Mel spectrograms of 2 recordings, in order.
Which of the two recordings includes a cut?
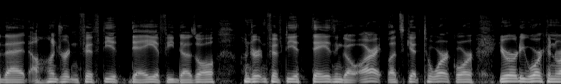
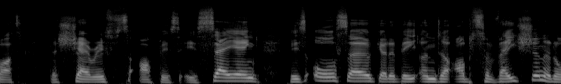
second; 1 cut; at 2.8 s

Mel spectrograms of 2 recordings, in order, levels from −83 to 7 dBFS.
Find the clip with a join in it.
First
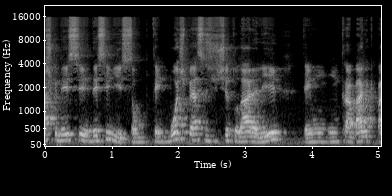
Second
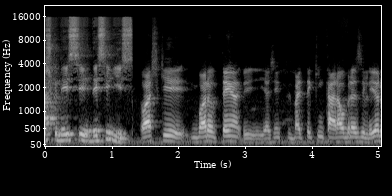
second; 2 cuts; at 1.3 s, 3.0 s

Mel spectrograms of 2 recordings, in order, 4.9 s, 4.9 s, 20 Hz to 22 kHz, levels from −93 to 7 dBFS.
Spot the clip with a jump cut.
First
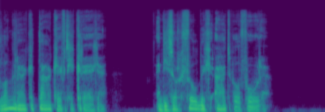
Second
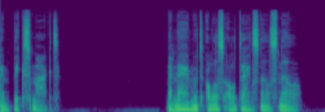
second; 2 cuts; at 2.4 s, 3.8 s

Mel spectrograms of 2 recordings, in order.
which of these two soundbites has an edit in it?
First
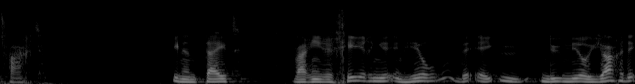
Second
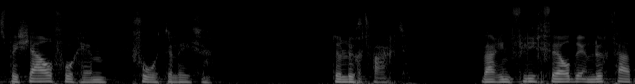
second; 2 cuts; at 1.3 s, 4.7 s

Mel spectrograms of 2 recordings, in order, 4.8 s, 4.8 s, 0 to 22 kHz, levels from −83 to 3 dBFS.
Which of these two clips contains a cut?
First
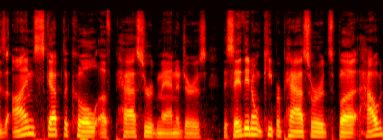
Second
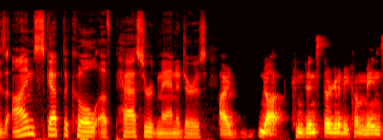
second; 1 cut; at 2.7 s

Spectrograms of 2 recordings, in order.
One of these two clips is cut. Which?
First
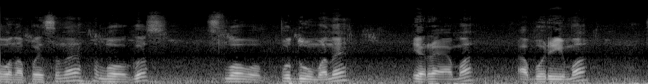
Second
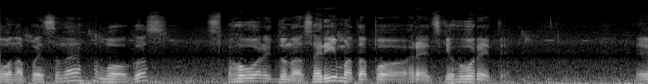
second; 1 cut; at 2.2 s

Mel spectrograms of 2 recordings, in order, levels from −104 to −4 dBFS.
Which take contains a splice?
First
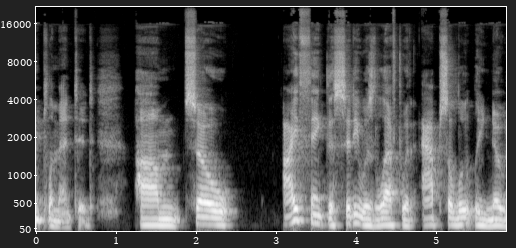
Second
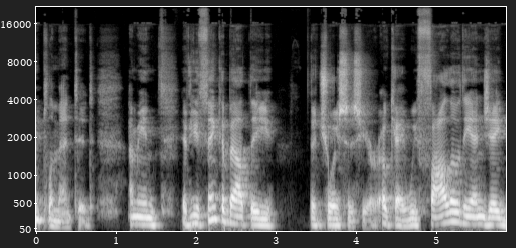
second; 1 cut; at 1.2 s

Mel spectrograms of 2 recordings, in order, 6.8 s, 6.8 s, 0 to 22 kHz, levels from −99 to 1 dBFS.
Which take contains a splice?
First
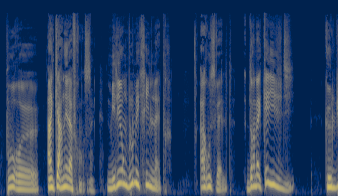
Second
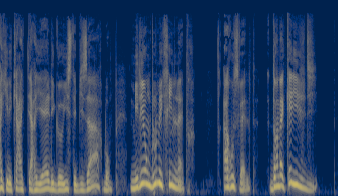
first; 1 cut; at 2.0 s

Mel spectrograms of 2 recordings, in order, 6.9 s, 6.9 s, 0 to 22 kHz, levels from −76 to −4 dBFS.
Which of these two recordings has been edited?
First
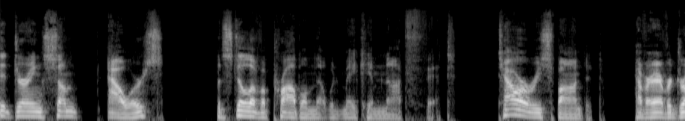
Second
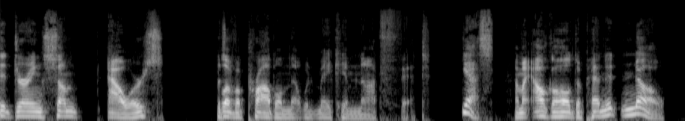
second; 2 cuts; at 2.2 s, 4.6 s

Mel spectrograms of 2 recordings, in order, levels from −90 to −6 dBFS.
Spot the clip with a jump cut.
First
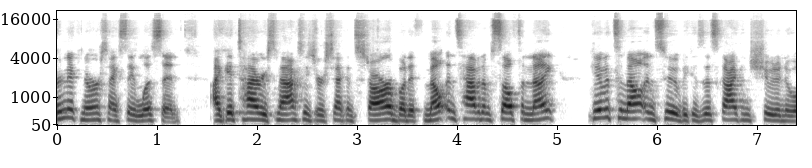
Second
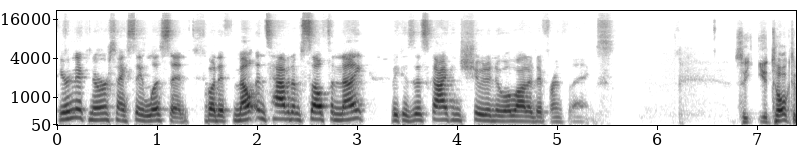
second; 2 cuts; at 1.5 s, 3.3 s

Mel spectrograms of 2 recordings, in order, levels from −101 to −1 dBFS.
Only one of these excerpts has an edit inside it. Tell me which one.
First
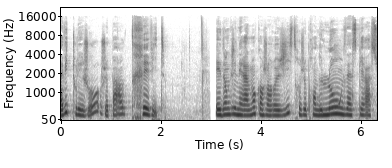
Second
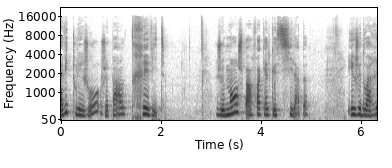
first; 1 cut; at 3.0 s

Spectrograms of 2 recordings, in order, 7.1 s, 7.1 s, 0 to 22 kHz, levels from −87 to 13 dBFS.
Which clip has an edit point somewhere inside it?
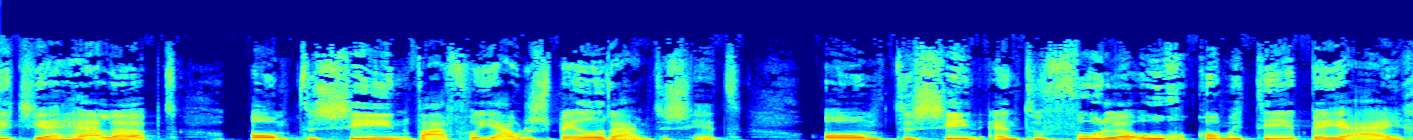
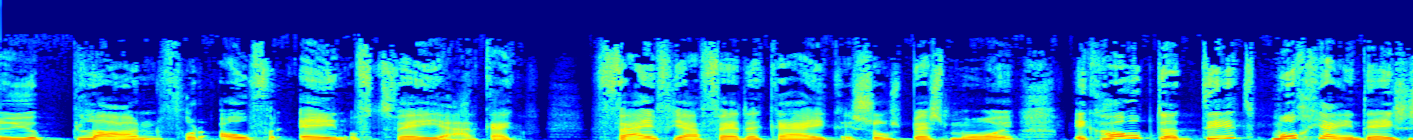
second; 2 cuts; at 4.2 s, 5.3 s

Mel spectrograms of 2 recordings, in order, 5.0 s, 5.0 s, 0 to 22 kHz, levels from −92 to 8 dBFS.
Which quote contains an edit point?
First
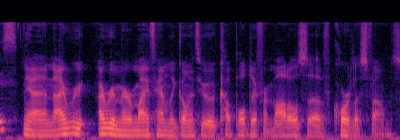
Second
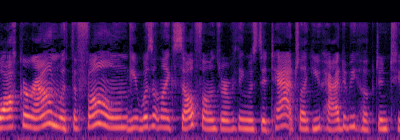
second; 1 cut; at 1.6 s

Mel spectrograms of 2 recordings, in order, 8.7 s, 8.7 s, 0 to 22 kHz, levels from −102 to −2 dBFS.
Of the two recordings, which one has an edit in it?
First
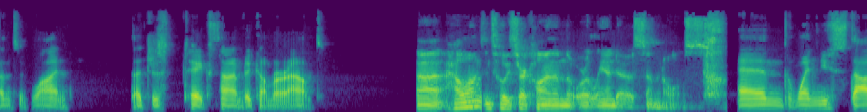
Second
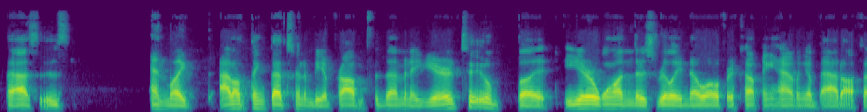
first; 2 cuts; at 4.8 s, 7.3 s

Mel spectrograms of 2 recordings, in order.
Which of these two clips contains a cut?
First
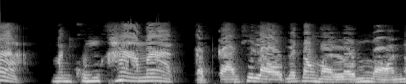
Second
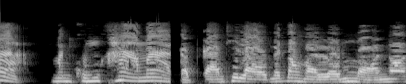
second; 1 cut; at 1.7 s

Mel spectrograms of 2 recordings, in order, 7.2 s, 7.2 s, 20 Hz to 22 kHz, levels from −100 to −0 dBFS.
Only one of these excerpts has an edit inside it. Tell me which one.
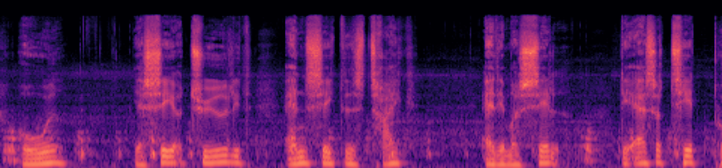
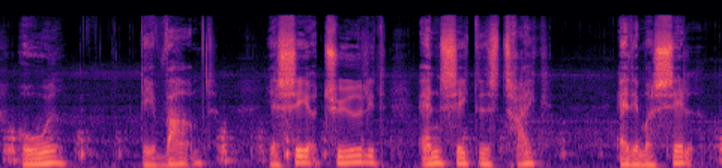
first; 2 cuts; at 1.3 s, 6.1 s

